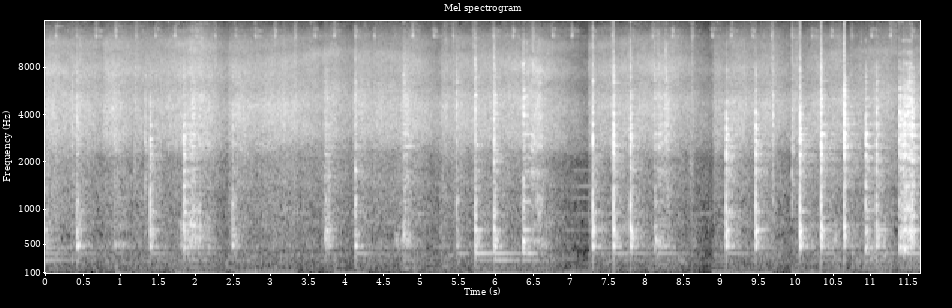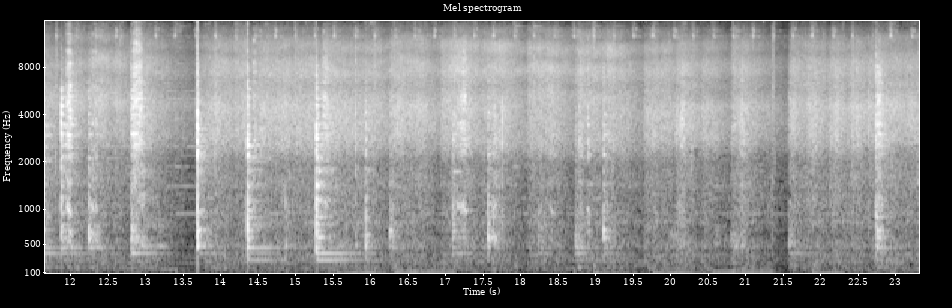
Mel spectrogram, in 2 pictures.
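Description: Spatula scraping and stirring minced keema with garam masala on a hot tawa, repeated irregular scrapes and clanks over a soft sizzle, fairly close, with no talking.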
